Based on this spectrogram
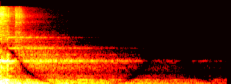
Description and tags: Metallic Snare
A metallic percussive sound of my house. I added reverb and some effects with audacity.
drum, metallic, processed, snare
